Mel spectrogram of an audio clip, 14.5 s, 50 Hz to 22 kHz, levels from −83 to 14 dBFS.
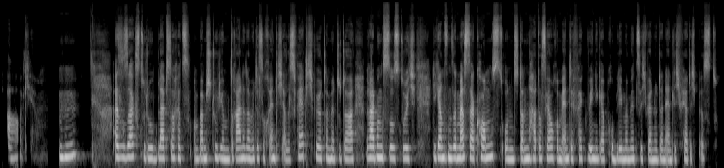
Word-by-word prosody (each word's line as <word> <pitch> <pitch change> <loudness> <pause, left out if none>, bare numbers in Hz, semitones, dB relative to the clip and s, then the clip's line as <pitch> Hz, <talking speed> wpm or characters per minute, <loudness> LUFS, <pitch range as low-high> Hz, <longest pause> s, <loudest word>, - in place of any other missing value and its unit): Ah, - - -7
okay. - - -18 0.5
Mhm. 260 +4 +2 0.7
Also, 245 -1 +2
sagst 250 +1 +1
du: - - -2
„Du 225 -1 +1
bleibst 230 +1 0
doch 240 0 -3
jetzt 225 0 -3
beim 220 +1 0
Studium 225 -2 0
dran, 225 +1 +1
damit 220 -1 0
das 225 0 -4
auch 215 - -11
endlich 230 +1 -2
alles 200 -2 -3
fertig 260 +3 -5
wird, 230 -1 0
damit 220 0 0
du - - -7
da 210 -1 -1 0.2
reibungslos 235 -1 +4
durch 225 0 -2 0.3
die 240 - -2
ganzen 235 -1 +5
Semester 230 0 +5
kommst“ 245 +2 +2
und 215 0 0
dann 220 +1 +3
hat 220 +1 -3
das 225 0 0
ja 225 -1 +1
auch 225 -1 -7
im 215 -1 +2
Endeffekt 220 +1 -3
weniger 215 -1 +1
Probleme 210 0 -1
mit 215 +1 0
sich, 220 0 -5
wenn 205 -1 0
du 205 - +1
dann 200 0 -2
endlich 200 0 -5
fertig 205 -1 -7
bist. - - -8
225 Hz, 195 wpm, -19 LUFS, 215-235 Hz, 0.7 s, ganzen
